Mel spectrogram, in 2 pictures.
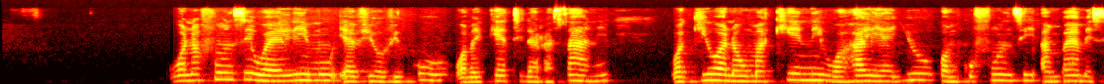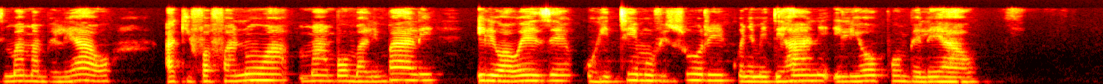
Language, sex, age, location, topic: Swahili, female, 36-49, Dar es Salaam, education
